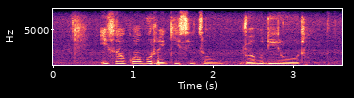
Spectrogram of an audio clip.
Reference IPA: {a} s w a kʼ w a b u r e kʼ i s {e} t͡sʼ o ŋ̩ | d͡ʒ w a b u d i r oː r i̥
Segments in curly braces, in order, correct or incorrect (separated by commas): incorrect, incorrect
